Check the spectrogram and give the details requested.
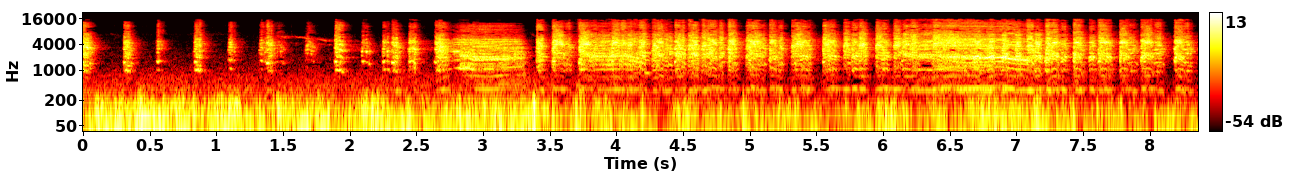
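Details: Pet guineafowl give their owner a noisy telling-off with harsh, rapid, rattling calls, about three per second, that swell into a continuous grating chatter as the flock joins in.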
